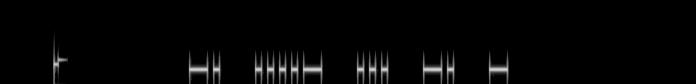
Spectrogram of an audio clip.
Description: Morse code, heard as a keyed tone, about 20 wpm, spaced as for 15 wpm, 700 Hz. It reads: N4SNT
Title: 055 Lesson 10g - Letter r - Call Signs 20wpm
